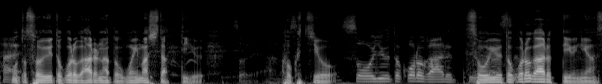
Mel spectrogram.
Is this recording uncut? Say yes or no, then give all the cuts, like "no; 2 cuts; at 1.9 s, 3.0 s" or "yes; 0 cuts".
yes; 0 cuts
